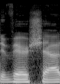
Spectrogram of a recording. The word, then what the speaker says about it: Vershad: Read Vershad if that helps. Yeah, it's like very sad in a way. Vershad, very sad.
